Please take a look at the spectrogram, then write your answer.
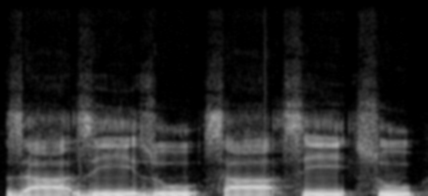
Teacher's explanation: زبان کی نوک نیچے کے دانتوں کے پیچھے سیٹی والے حروف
